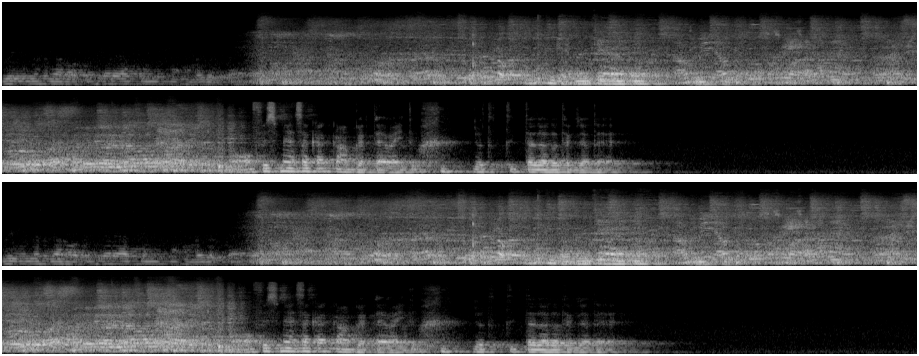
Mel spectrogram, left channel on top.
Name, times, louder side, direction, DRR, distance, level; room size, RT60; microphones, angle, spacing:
voice 1, 0.0-2.7 3.3-6.0 7.3-10.7, right 2 dB, 45° right, 0 dB, 2.9 m, -37 dB
sound 1, 2.5-11.6, right 1 dB, 15° right, 0.6 m, -22 dB
voice 2, 5.2-6.6 6.9-7.5 11.4-15.3, left 1 dB, 35° left, 2 dB, 2.4 m, -23 dB
23.5 x 19.5 x 2.9 m, 1.0 s
head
